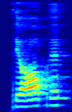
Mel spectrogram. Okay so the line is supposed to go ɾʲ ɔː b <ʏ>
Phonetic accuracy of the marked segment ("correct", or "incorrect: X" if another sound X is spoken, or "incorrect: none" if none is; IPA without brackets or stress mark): correct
